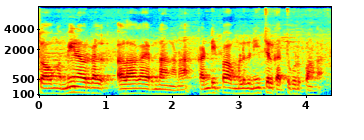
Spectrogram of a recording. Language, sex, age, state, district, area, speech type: Tamil, male, 18-30, Tamil Nadu, Namakkal, rural, spontaneous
